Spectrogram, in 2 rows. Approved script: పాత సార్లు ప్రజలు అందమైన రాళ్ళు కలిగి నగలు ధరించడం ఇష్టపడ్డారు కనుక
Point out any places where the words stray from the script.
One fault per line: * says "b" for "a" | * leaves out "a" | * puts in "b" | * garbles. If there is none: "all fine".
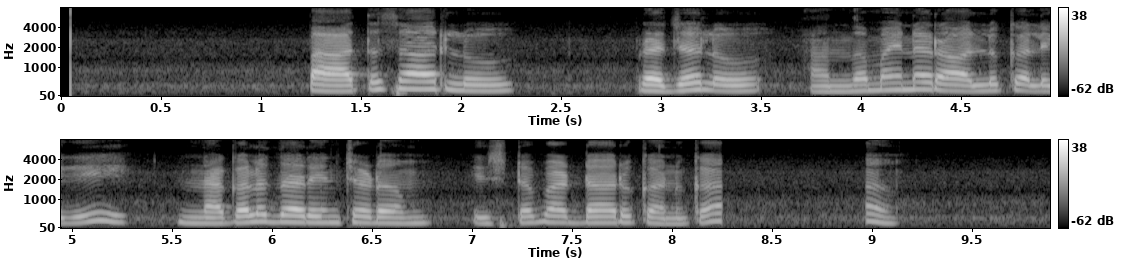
all fine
